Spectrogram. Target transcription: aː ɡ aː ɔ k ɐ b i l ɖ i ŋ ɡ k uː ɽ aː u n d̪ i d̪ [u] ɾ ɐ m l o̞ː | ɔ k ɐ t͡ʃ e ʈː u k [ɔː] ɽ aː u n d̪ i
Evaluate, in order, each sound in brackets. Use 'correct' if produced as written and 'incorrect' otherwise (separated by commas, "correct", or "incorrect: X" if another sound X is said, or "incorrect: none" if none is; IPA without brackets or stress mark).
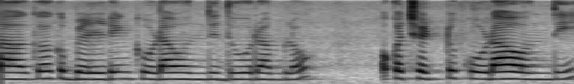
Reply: incorrect: uː, incorrect: uː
